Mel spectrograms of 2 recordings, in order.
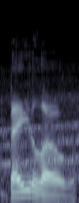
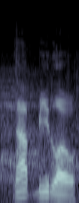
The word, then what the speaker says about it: Balo: I don't know if this person is from Jesup area or potentially South Hardin area, but we did get a pronunciation on Clara Balo, not Belo.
